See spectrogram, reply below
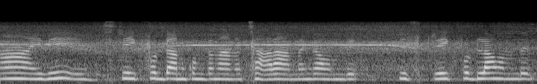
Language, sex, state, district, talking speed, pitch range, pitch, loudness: Telugu, female, Andhra Pradesh, Manyam, 145 wpm, 240-265 Hz, 255 Hz, -15 LUFS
